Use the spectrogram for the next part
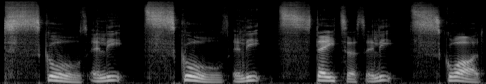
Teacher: But when I say elite schools, I kind of do a schools, elite schools, elite status, elite squad. You can hear the t, but it's connected to the s.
